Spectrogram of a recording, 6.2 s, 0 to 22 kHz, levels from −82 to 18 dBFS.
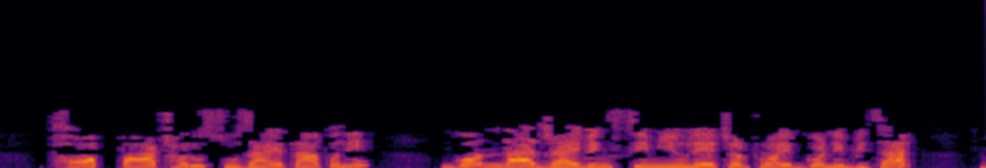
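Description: Across the whole clip the speech sounds watery and swirly, with a dull top end where nothing reaches above 7.6 kHz and the s sounds turning into metallic chirps. This is heavy MP3 compression, likely at a very low rate; the damage fits something near 16 kbps. Starved of bits, the encoder chops off the treble at a fixed point and drops weaker frequency lines, which then flicker on and off between frames and give that unstable, underwater texture.

Pre-echo appears as a short hiss just before sharp onsets at 0.30, 0.98, 1.81, 4.48 and 4.67 s, lasting about 50, 55, 38, 58 and 50 ms, with each attack sounding softened and smeared. The codec spreads quantisation noise across an entire block, so when a loud transient lands late in that block, noise scaled to the transient leaks into the quiet moment before it and is heard ahead of the onset.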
